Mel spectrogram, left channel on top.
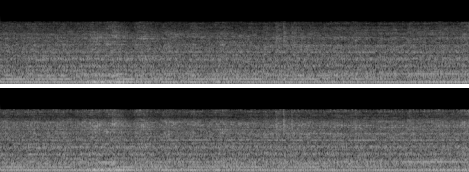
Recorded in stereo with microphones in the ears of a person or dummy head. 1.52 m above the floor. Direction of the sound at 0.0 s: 10° right (ahead or behind).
